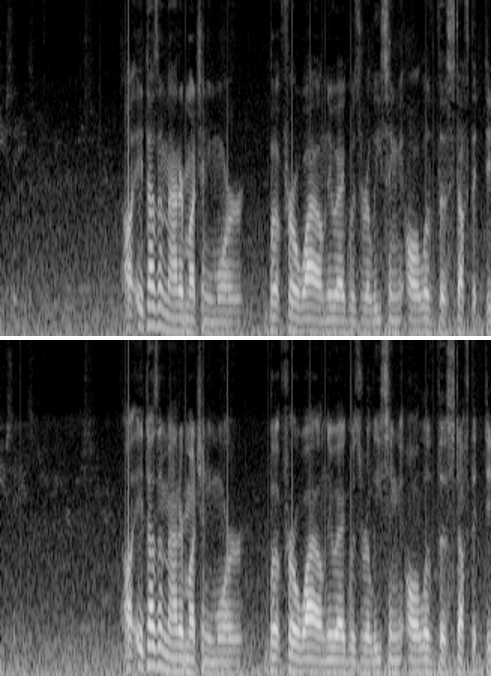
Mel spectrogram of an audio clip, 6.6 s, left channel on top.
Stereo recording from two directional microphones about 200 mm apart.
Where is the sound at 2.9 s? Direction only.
10° left (ahead or behind).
